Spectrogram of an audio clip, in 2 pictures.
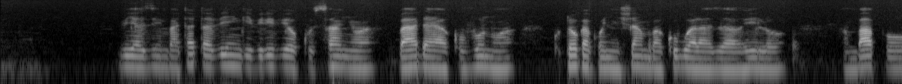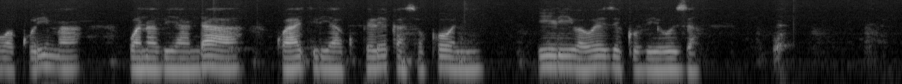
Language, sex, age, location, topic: Swahili, male, 25-35, Dar es Salaam, agriculture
